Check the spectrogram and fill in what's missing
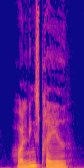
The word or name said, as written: holdningspræget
